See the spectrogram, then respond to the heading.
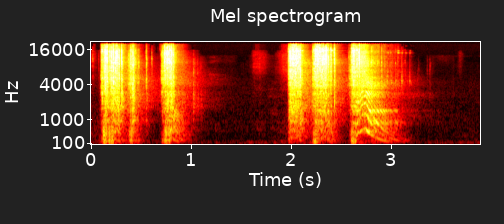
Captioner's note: tool whirring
